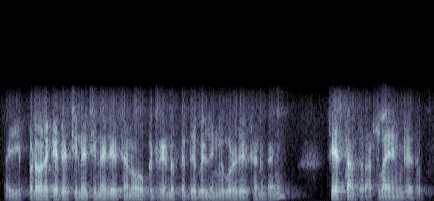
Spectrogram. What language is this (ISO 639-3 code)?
tel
